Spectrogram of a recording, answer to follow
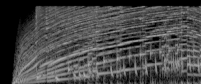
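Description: Synthesized sweep sound effect: a cluster of tones glides up in pitch and begins to fall back near the end.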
